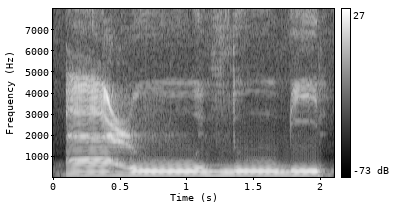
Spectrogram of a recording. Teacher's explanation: Auzu dza lidahnya digigit dza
